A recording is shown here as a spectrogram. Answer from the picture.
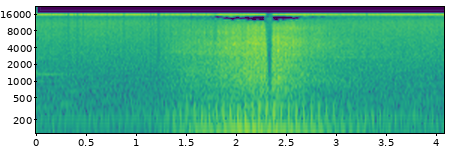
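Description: A motor vehicle engine passing by, swelling to its loudest about two seconds in and fading away within a second or so after.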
